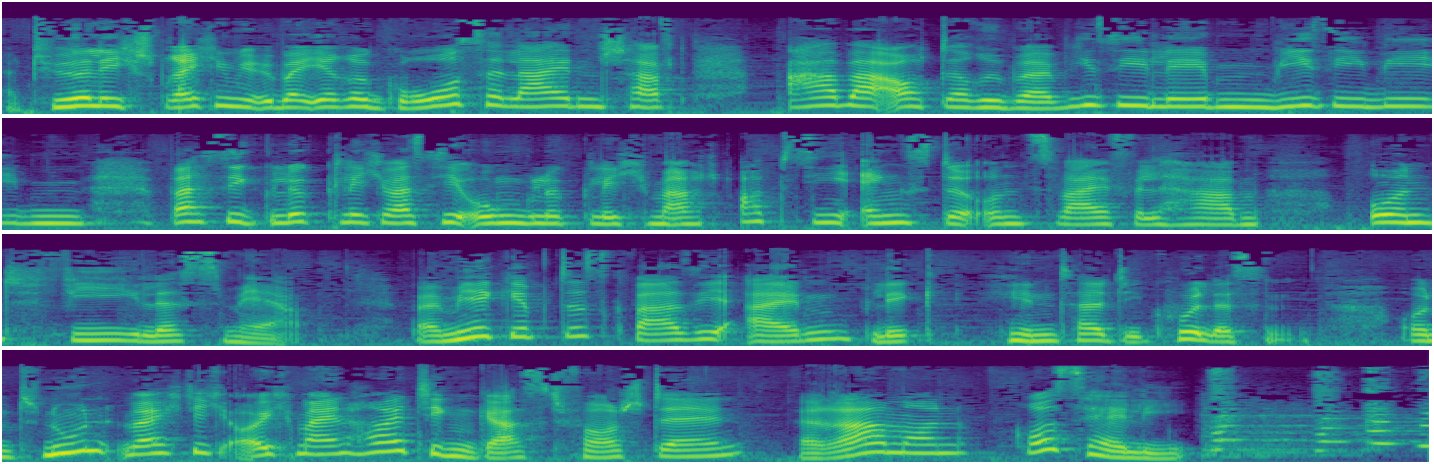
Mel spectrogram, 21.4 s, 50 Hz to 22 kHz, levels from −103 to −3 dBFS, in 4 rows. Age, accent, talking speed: 20-39, German, 150 wpm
